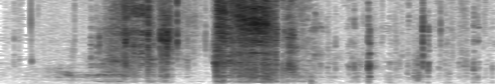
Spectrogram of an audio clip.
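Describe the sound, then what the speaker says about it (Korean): Someone bites into and chews old-style BBQ fried chicken close up. Crisp crunches and tearing bites are followed by moist chewing, with a louder crunchy burst in the middle and no talking. "이렇게 치킨이 반쪽알이가 났는데 이어서 먹어보도록 하겠습니다"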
